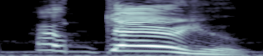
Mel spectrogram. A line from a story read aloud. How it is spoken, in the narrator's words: screeched Mavis ... with fury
